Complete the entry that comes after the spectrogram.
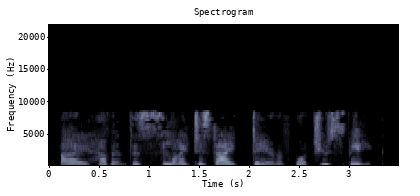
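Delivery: a hint of a snobbish aristocrat; haughty lady. A narrator's reading. Penelope feigning innocence.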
